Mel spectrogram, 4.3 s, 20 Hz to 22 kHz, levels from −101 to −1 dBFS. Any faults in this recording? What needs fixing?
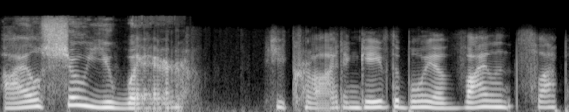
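A call bitrate drop starts at 1.0 s and lasts to the end. The speech turns coarse and muffled. Bandwidth narrows from 12 kHz to 8 kHz. The sound fits Opus falling from about 40 kbps to around 7 kbps, bottoming out for 1.6 s. To prevent it, set a higher minimum bitrate and check the network path that triggers the drop.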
